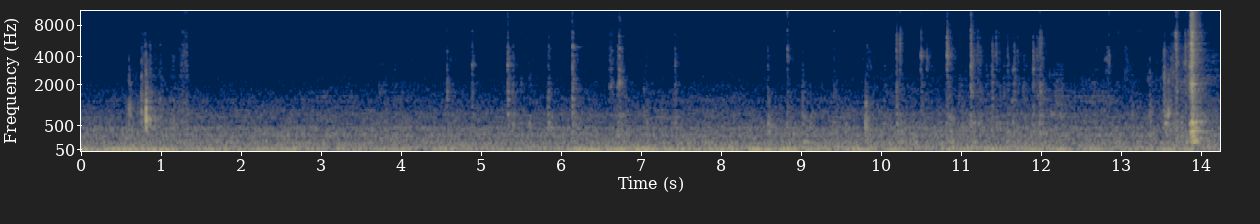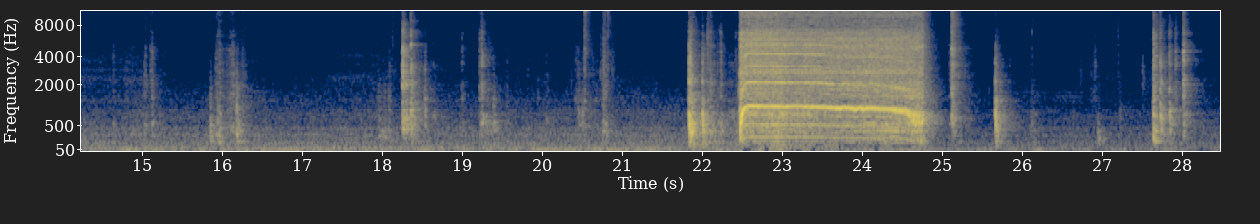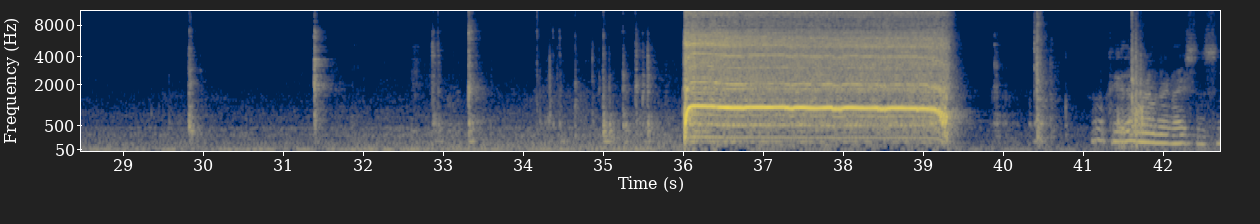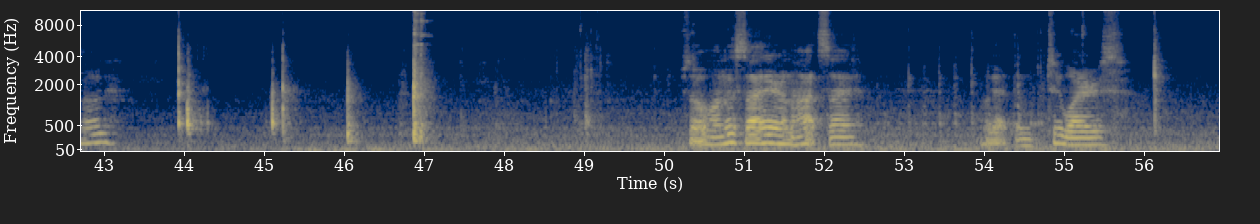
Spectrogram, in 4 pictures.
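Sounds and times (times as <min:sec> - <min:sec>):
power drill whining: 0:22.5 - 0:25.0, 0:36.0 - 0:39.5.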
